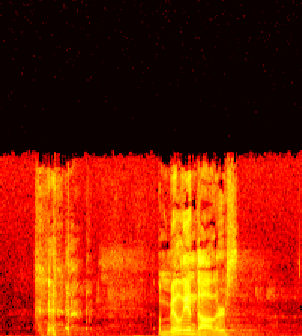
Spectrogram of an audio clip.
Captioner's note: laughing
